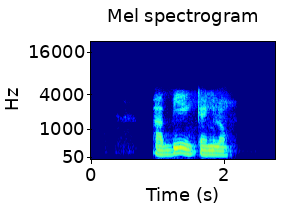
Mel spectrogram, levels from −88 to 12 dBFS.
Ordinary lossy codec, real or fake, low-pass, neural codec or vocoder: Opus, 24 kbps; fake; 5.4 kHz; codec, 16 kHz in and 24 kHz out, 1 kbps, XY-Tokenizer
